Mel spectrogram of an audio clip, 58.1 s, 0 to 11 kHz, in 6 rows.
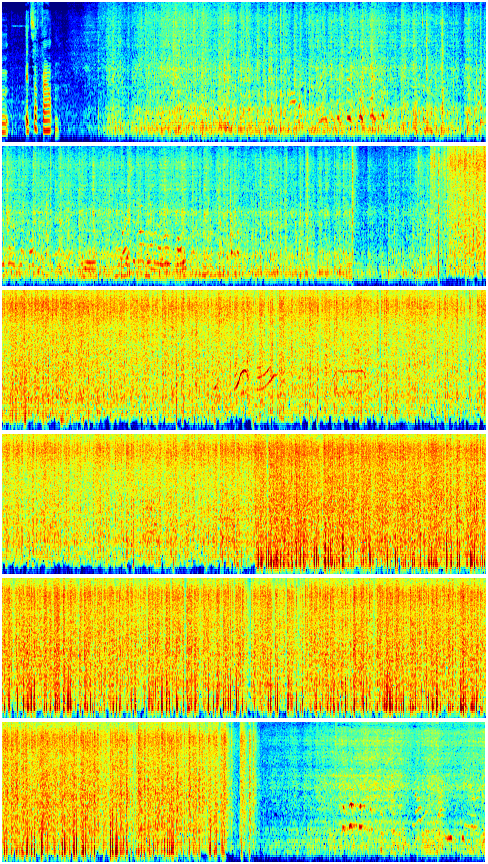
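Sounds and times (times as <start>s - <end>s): firework crackling: 0.0s - 58.0s
firework fountain hissing: 0.0s - 58.0s.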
